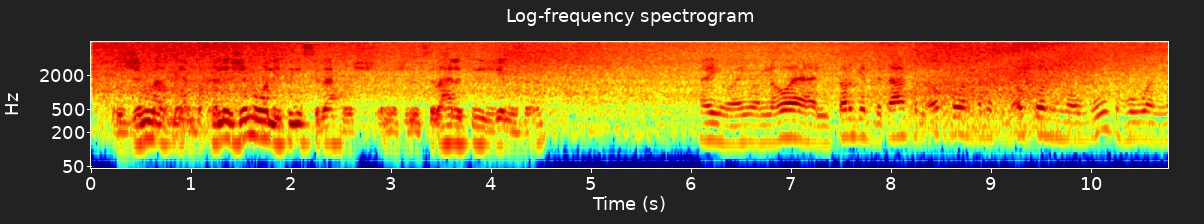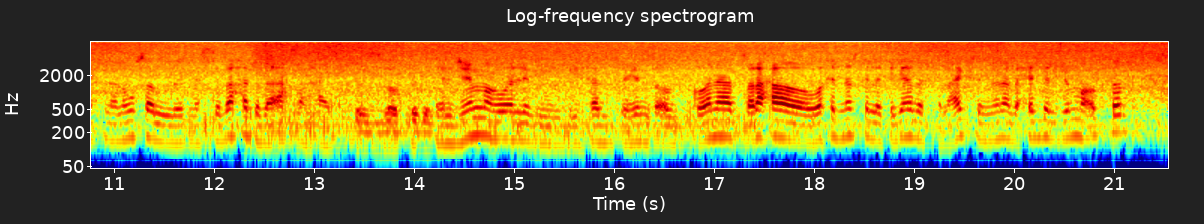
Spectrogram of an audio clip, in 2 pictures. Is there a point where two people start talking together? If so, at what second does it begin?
none

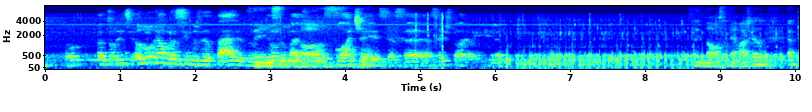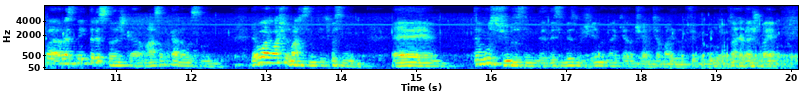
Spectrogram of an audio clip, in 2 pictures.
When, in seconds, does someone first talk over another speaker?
2.8 s

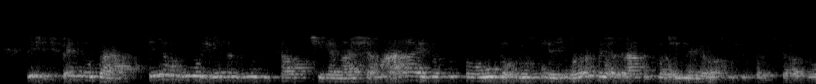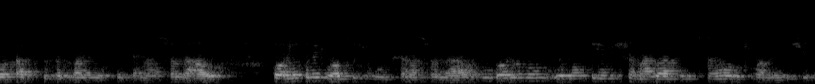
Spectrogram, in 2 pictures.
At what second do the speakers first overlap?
4.8 s

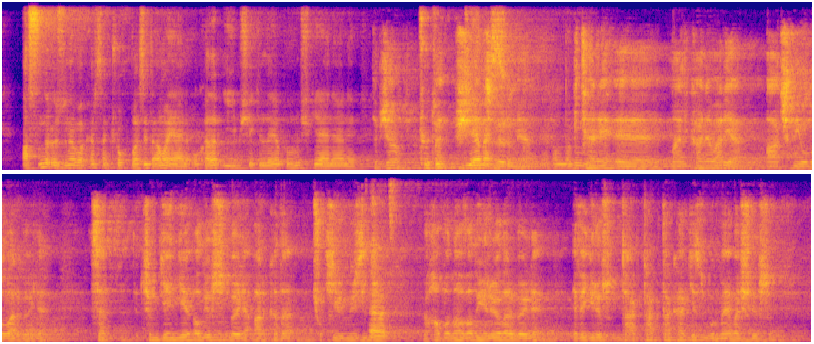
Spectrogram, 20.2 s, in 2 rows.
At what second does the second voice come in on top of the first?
5.4 s

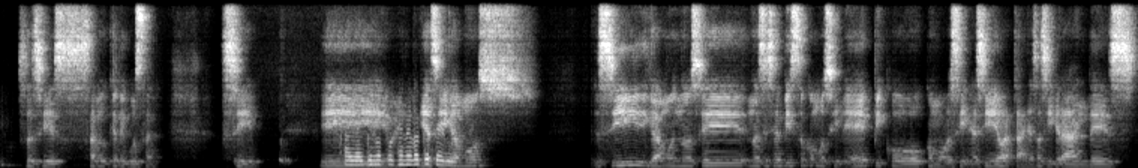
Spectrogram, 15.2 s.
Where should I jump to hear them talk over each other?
4.5 s

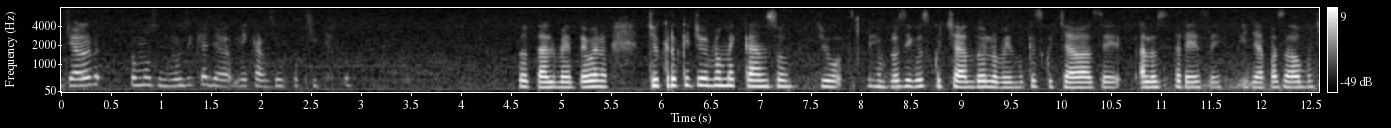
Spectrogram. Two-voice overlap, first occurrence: none

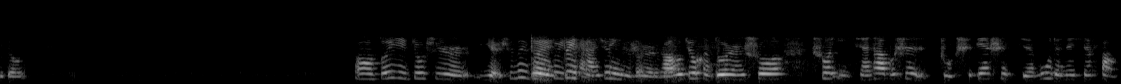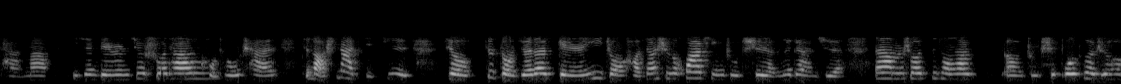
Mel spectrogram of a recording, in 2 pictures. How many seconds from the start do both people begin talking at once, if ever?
5.3 s

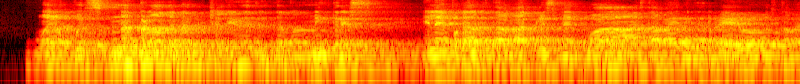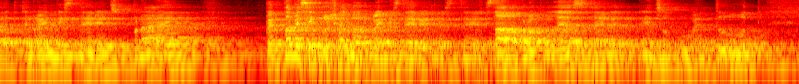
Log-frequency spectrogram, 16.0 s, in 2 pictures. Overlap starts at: none

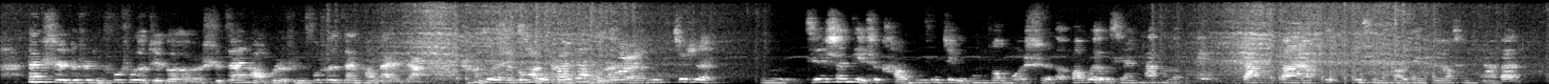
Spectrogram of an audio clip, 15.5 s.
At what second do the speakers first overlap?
4.8 s

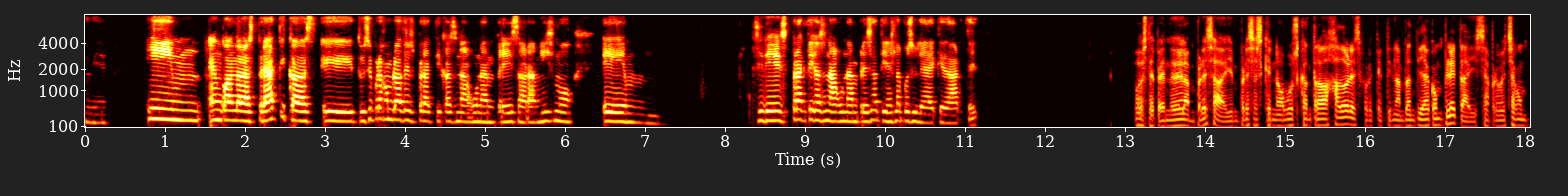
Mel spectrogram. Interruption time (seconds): none

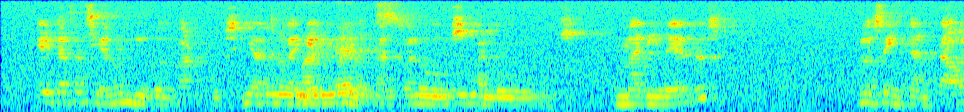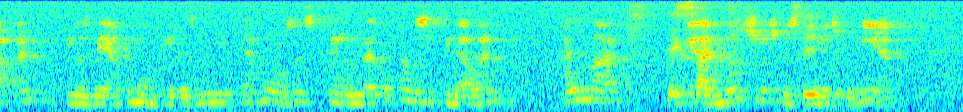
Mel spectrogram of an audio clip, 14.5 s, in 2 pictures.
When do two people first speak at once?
2.0 s

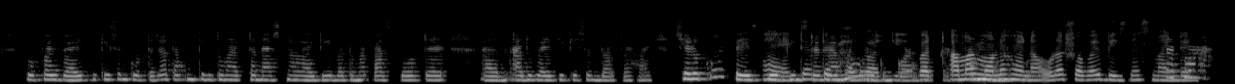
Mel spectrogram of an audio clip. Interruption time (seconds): 7.6 s

